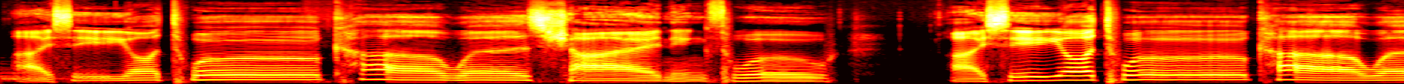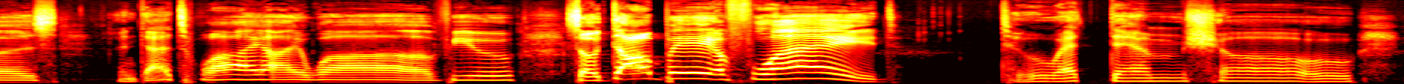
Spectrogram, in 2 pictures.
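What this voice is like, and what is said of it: Singing in Elmer Fudd cartoon voice. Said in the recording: “my impression of Elmer Fudd singing True Colors by Cyndi Lauper”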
